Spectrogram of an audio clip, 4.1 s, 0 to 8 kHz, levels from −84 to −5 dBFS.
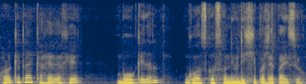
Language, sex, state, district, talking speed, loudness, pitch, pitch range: Assamese, male, Assam, Sonitpur, 115 wpm, -15 LUFS, 150 Hz, 135-165 Hz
